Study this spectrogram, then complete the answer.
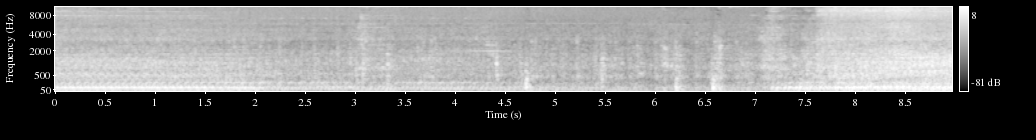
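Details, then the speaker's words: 1978 Dodge Aspen R/T, junkyard car revived after 34 years sitting: idles, sags to a weak stumbling run with sharp pops, then recovers; won't run consistently, slightly smoky; fuel and cooling systems still to be sorted. "okay there's a little smoky out still not bad uh i can't get it running consistent enough to really hear it if it's clearing out"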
